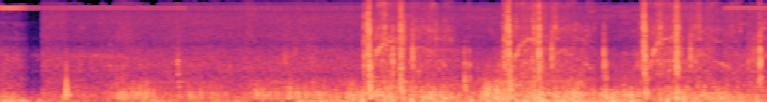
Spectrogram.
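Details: Ryobi gas pressure washer with a Honda engine, used once and left sitting with old gas: drained, a little fresh fuel added, fuel on, choke set. Repeated pull-start whirs and snaps, but it never catches; it cranks without starting.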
